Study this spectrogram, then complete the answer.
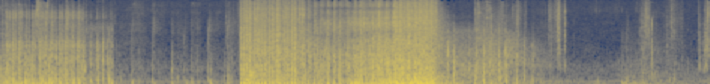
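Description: Bursts of rapid automatic gunfire from a video game weapon, loud and close, with dense stretches of continuous fire broken by short pauses and scattered single shots, no talking.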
